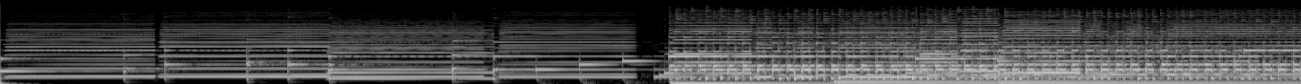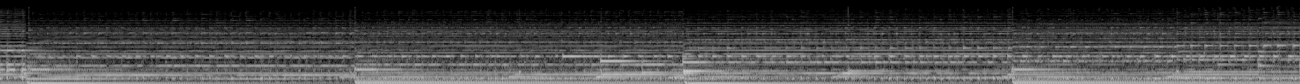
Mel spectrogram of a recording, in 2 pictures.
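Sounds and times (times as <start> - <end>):
instrumental music: 0.0 - 26.0.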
